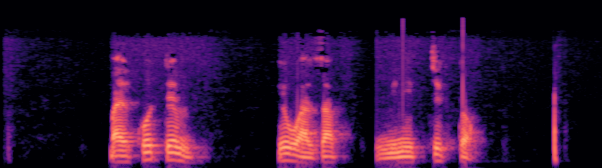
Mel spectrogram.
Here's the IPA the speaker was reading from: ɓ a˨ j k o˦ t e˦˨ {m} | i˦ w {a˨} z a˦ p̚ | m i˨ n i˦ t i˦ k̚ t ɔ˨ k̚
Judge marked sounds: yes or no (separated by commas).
yes, yes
